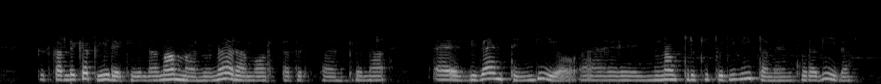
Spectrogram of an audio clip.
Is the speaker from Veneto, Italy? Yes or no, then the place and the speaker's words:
no; Rome, Lazio, Italy; sono una consacrata come una suora, vengo da Roma.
